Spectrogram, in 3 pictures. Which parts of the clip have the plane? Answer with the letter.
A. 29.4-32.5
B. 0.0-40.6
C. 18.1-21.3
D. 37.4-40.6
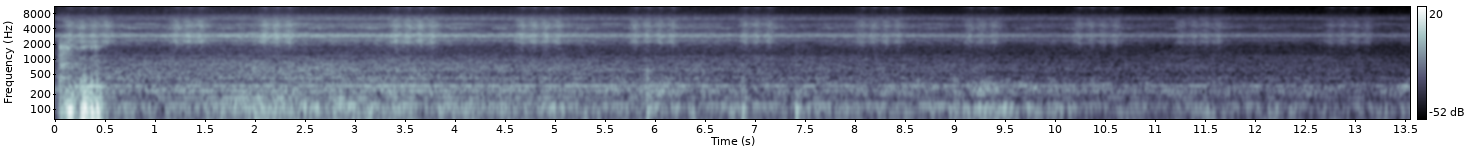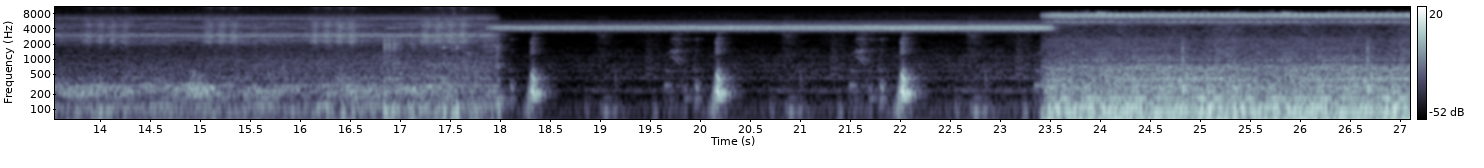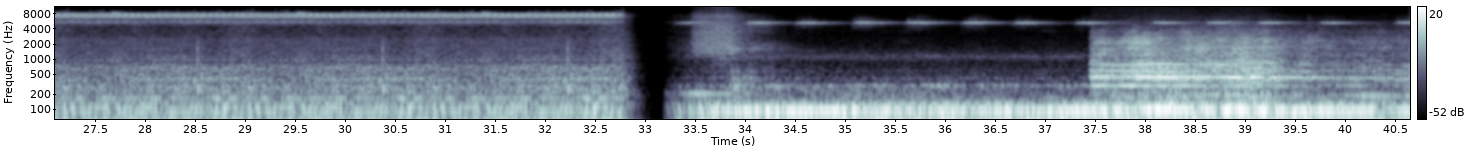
D.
